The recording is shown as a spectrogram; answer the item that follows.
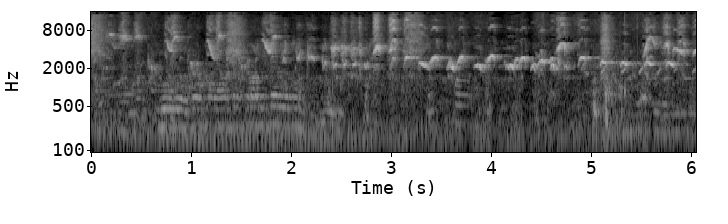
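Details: Competition song of caged greater green leafbirds at a contest in Malinau, North Kalimantan. Rapid, varied whistled notes and chattering phrases pour out without pause. Low murmuring and a steady hum run beneath.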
